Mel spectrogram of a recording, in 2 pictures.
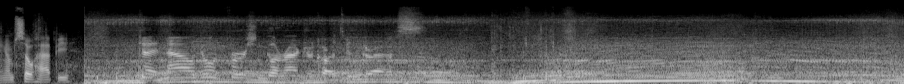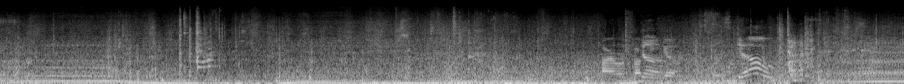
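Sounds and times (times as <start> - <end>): car engine revving: 0.8 - 18.0.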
